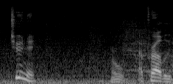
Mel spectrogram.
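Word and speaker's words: Tønder: We're starting in Denmark well, it looks like it's spelled Tonder, but they say Tune.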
